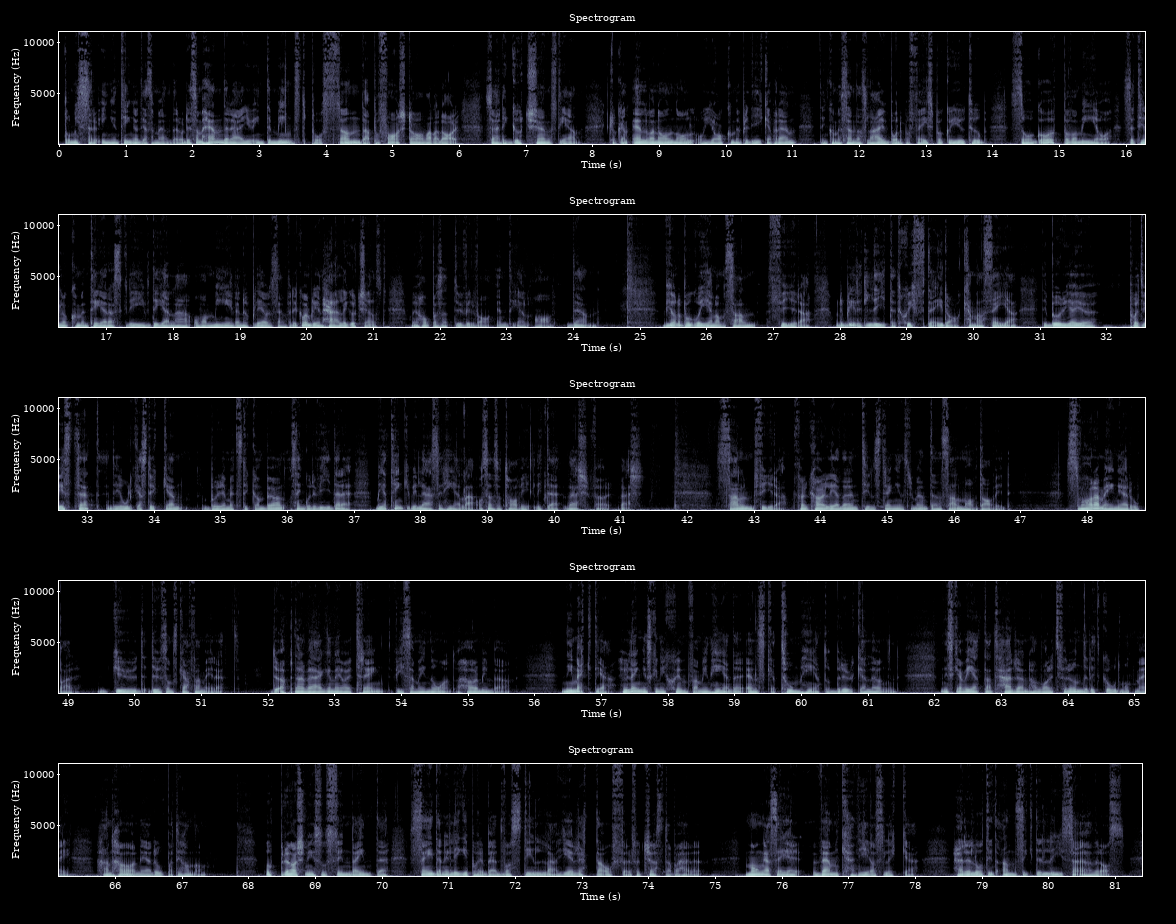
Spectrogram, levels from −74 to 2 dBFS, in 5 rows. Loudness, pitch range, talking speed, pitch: -26 LUFS, 75-95 Hz, 175 wpm, 85 Hz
